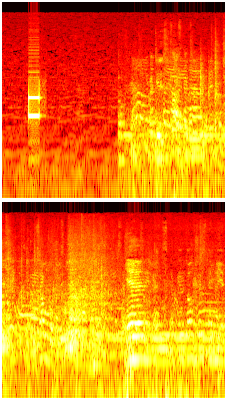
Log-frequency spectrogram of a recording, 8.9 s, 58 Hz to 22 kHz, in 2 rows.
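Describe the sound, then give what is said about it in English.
A single loud, sharp telephone keypad tone beeps briefly near the start as a voicemail menu option is pressed, followed by a quiet pause and then a dense, rumbling wash of background noise with muffled voices. “If you want to hear the next voicemail, please press the 1, press the number 2 to save only this message, and press the number 3 to delete this message.”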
